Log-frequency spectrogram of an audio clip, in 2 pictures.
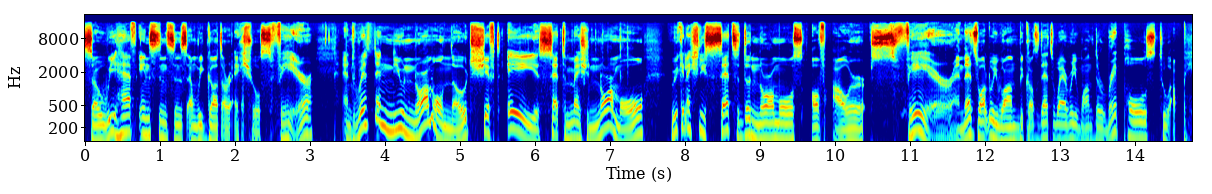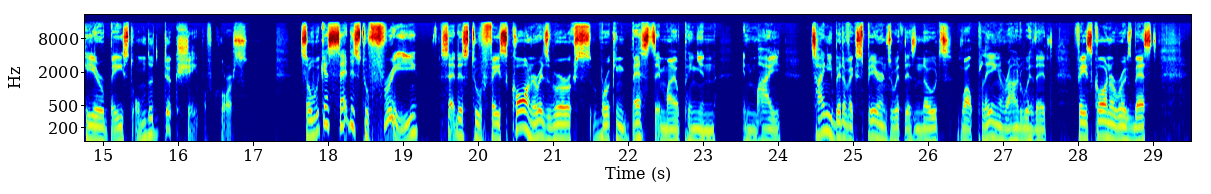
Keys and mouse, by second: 2.9 shift+middle drag, 4.1 click, 4.7 middle click, 5.7 shift+a, 9.5 click, 10.6 g, 11.3 click, 18.0-18.8 drag, 19.5-20.4 drag, 20.9-21.6 drag, 22.0-23.0 drag, 29.0 click.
